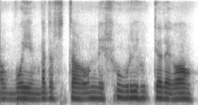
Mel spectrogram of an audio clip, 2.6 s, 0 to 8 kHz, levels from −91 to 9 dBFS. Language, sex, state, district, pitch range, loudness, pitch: Chakma, male, Tripura, Dhalai, 120-130 Hz, -19 LUFS, 125 Hz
